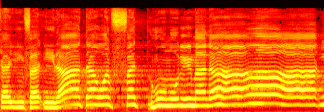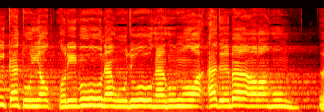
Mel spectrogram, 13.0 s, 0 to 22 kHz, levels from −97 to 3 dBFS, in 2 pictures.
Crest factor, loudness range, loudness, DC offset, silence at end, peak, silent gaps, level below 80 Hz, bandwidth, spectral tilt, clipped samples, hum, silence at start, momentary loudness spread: 12 dB; 3 LU; -14 LUFS; under 0.1%; 0 s; -2 dBFS; none; -58 dBFS; 16.5 kHz; -3.5 dB/octave; under 0.1%; none; 0 s; 6 LU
